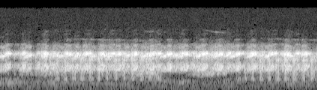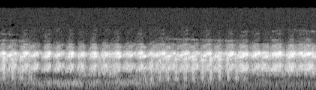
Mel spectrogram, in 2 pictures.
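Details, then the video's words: Night chorus of tree frogs at a forest pond in north-eastern Italy, mid-April; many males call together in fast, rasping pulses that merge into a steady, bright churring wall of sound without pause. "relaxing forest pond by night with singing tree frogs"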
